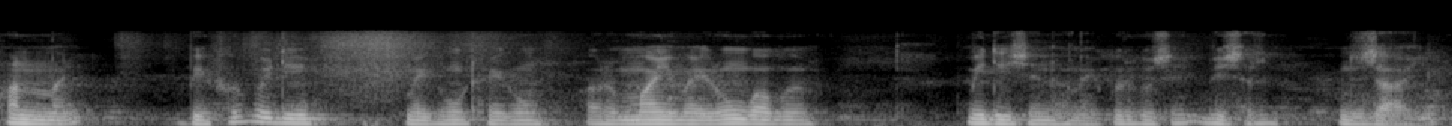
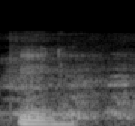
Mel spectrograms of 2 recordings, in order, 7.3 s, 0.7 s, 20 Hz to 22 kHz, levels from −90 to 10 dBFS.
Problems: background sounds at intervals, background conversations at intervals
